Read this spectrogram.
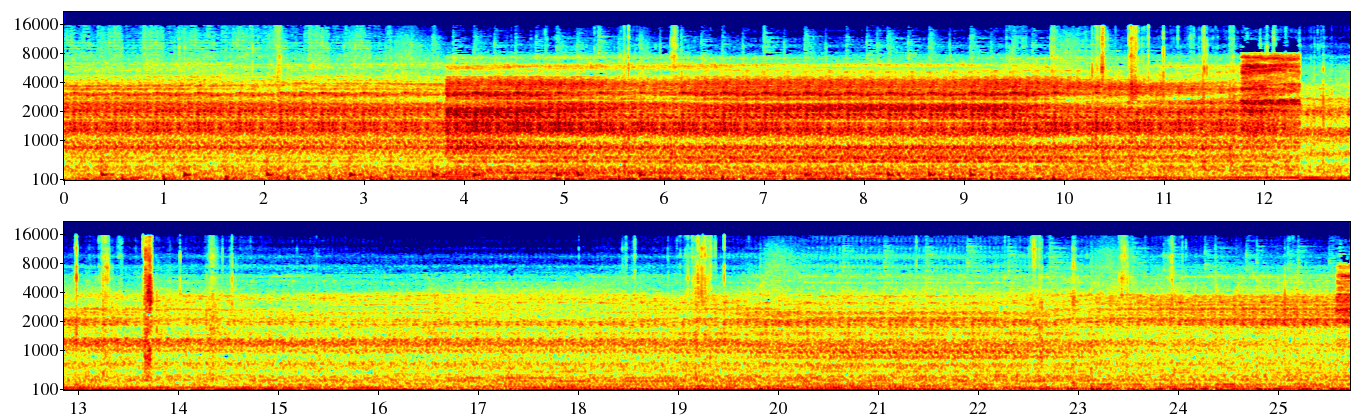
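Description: A small truck engine idles with a steady low rumble.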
